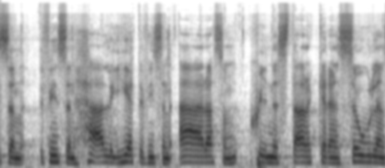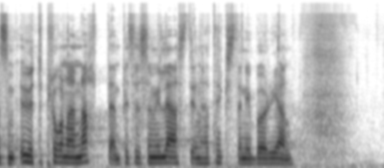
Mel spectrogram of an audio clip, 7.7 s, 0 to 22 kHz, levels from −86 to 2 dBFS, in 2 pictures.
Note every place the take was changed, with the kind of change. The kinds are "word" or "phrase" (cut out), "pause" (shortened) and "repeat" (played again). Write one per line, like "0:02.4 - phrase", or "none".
none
